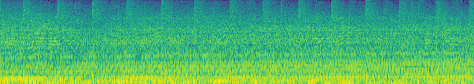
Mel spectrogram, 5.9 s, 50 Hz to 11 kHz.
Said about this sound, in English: We have 75 horsepower, only 4 gears, but it's still not a very fast car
